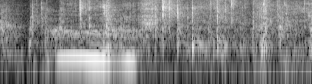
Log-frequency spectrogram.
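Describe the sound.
Red, stripy wrapping paper crinkles and rustles in a steady run of crisp crackles as a present is unwrapped, with a short murmured voice sound early on.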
